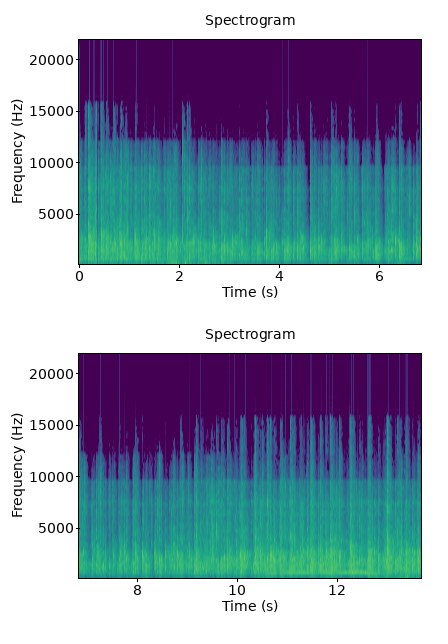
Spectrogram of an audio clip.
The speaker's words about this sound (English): Rise to your feet. I didn't ask you to clap, but if you are clapping for Jesus, you can do a better one for him.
